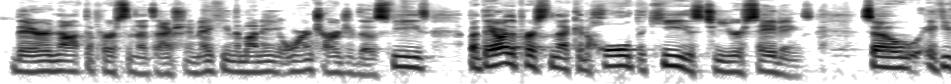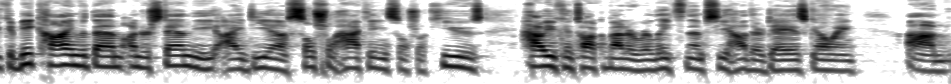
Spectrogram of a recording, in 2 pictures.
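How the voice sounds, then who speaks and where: A man hosting an explainer monologue, talking in a conversational, instructive way. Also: a little high. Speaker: host. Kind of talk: explainer monologue giving money tips.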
